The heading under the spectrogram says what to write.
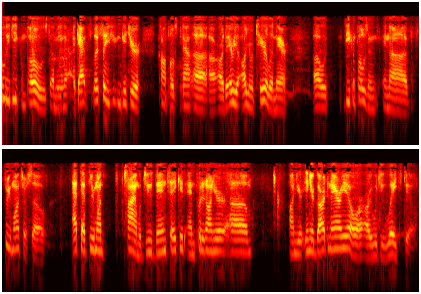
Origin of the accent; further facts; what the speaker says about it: Las Vegas, Nevada, United States; I'm from the Las Vegas area.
